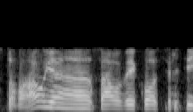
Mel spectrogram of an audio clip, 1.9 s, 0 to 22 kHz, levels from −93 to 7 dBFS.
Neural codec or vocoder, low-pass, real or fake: codec, 16 kHz, 16 kbps, FreqCodec, larger model; 3.6 kHz; fake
